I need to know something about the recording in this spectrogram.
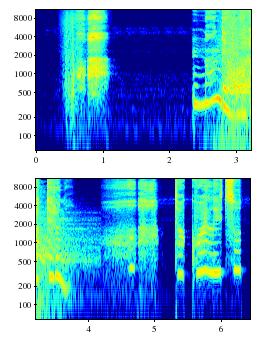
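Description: An anime character's voice: a short breathy gasp, then a long drawn-out sigh whose pitch falls. A few words of Japanese speech begin near the end.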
